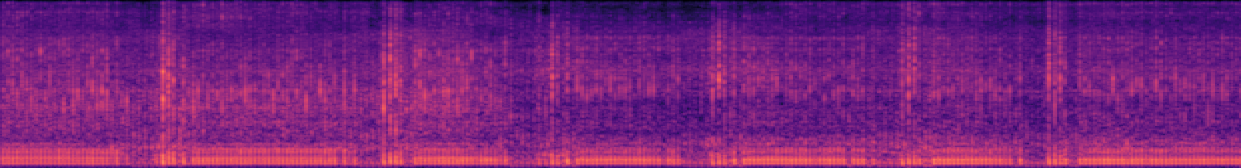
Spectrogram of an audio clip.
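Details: Snowflite snowblower, donated, started by hand outdoors with fresh gas and oil slightly low: small single-cylinder chugging at a steady, even speed, no sputtering or surging; runs well.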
